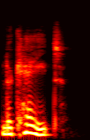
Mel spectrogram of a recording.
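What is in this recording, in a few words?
"locate", English, British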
